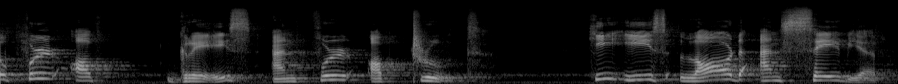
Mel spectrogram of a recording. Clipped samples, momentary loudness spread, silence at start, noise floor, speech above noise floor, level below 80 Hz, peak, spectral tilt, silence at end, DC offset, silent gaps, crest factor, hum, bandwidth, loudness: under 0.1%; 10 LU; 0 s; -64 dBFS; 32 dB; -72 dBFS; -8 dBFS; -3 dB/octave; 0 s; under 0.1%; none; 24 dB; none; 16 kHz; -31 LUFS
